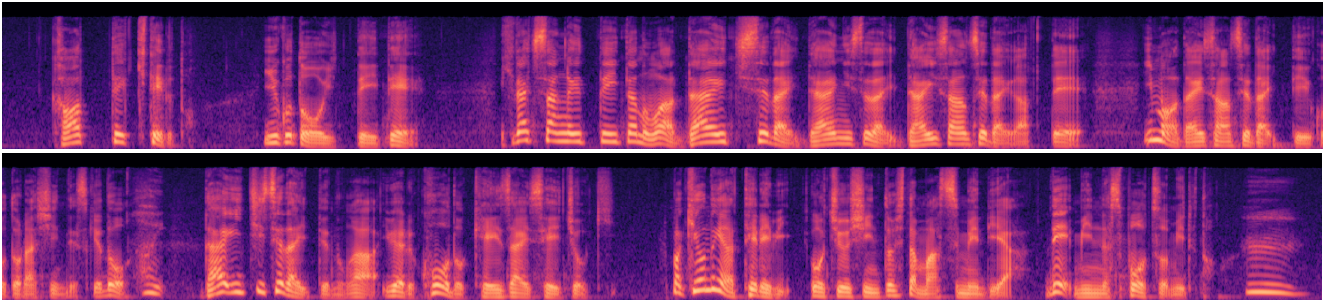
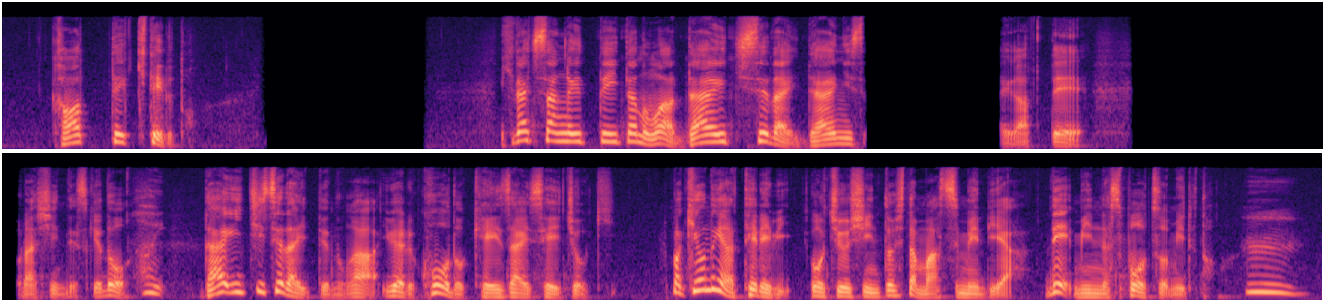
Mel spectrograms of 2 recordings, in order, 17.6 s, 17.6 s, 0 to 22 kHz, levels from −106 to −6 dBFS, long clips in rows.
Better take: first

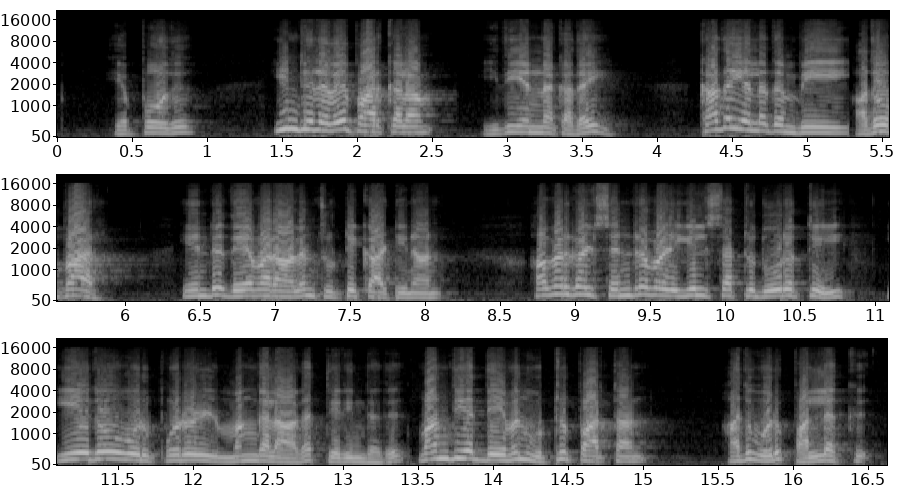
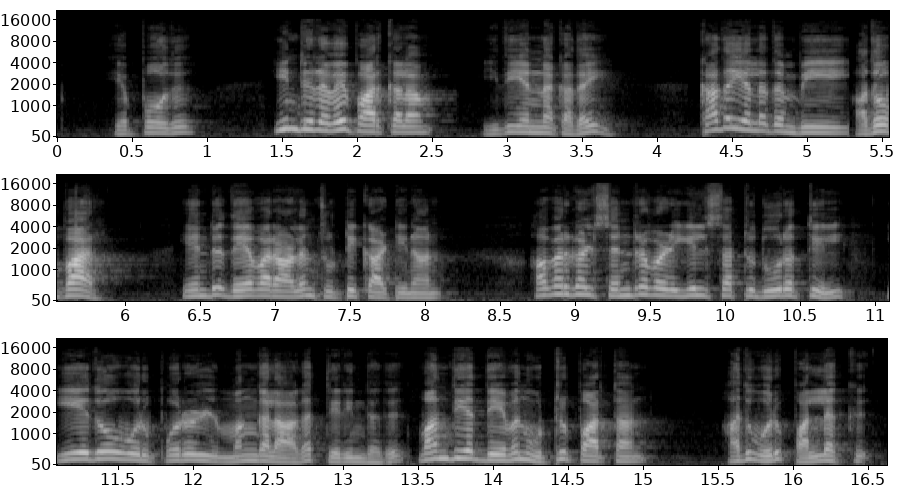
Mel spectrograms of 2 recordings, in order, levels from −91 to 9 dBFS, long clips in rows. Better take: second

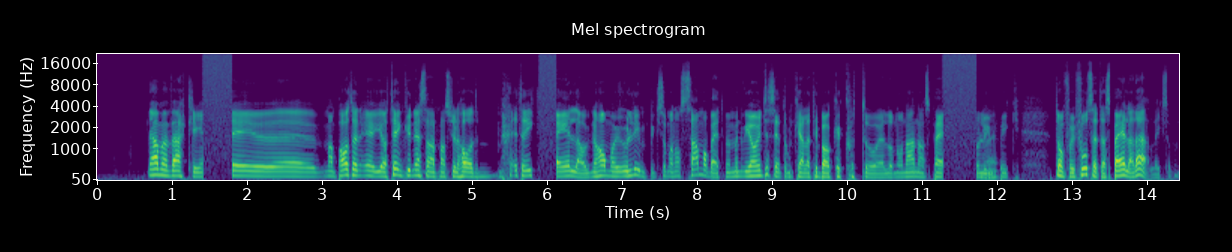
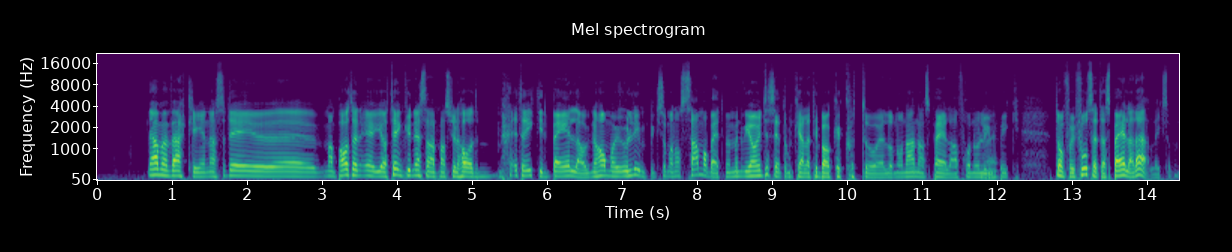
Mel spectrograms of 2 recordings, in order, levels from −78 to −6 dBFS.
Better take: second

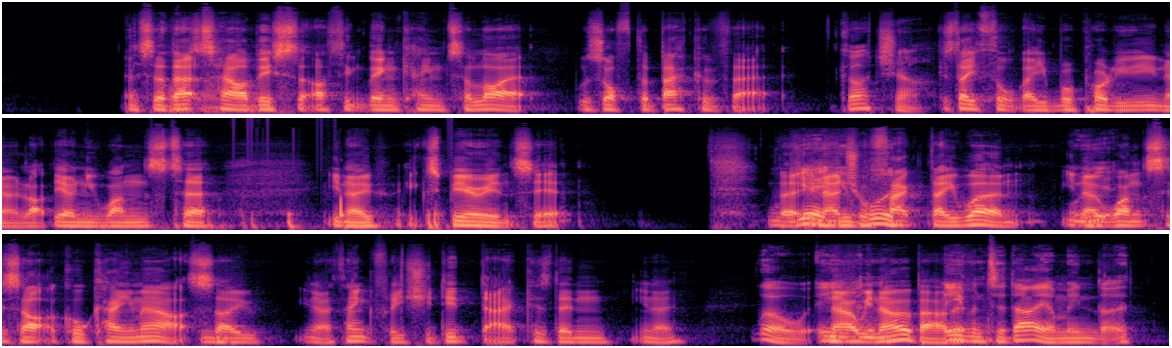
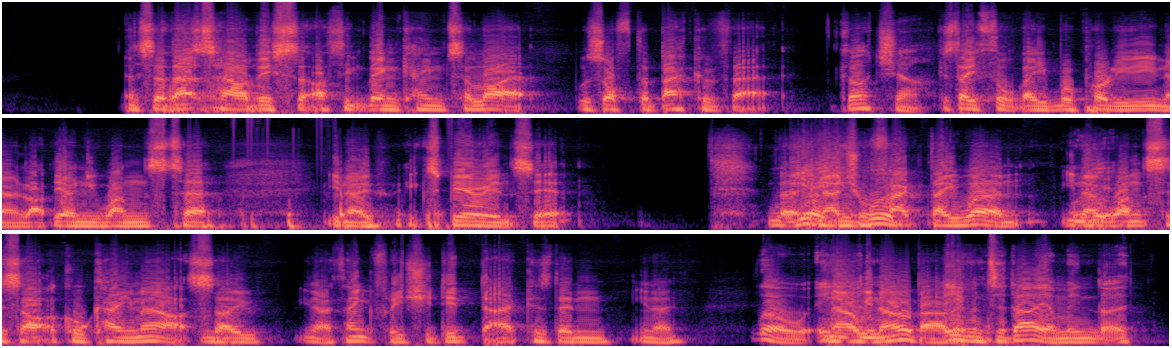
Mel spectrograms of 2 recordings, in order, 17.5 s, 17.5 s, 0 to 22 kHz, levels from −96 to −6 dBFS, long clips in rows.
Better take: first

